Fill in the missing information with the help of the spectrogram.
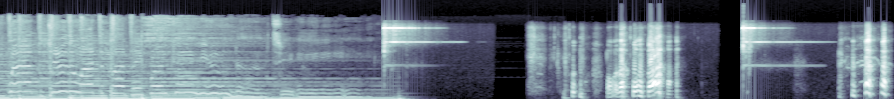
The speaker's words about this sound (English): What was that? What are you doing? It's me bell. What you got a bell for? Well, I found it in kids' room and I thought it'd make a really good prop for the show.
